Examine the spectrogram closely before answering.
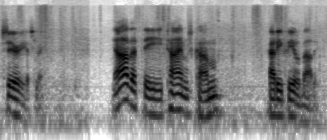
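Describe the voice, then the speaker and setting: An actor playing an affectionate, gently teasing husband in a 1940s radio drama, with a wry, patient manner. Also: male voice, fairly low pitch, very animated, a little slow. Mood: tender, earnest. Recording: dull, lo-fi 1940s radio broadcast.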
